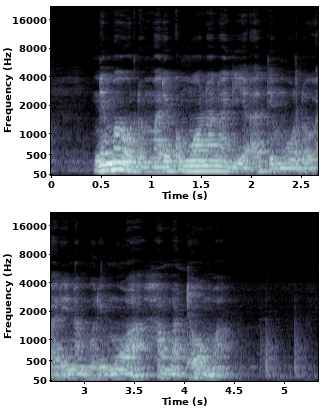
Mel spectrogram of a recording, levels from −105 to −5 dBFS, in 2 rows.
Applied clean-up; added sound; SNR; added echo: none; none; none; reverberation time 0.6 s.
